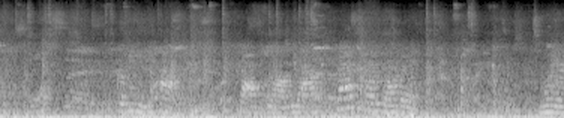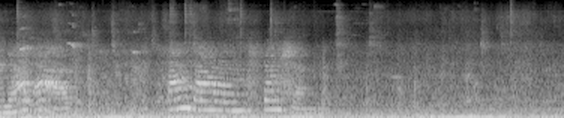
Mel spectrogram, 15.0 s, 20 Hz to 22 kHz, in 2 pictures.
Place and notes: Ruifang, New Taipei City - Inside the train
Inside the train, Ordinary EMU, Sony PCM D50 + Soundman OKM II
